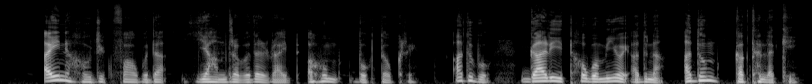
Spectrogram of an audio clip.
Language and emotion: Manipuri, sad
